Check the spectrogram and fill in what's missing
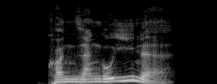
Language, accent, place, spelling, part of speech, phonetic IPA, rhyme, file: German, Germany, Berlin, konsanguine, adjective, [kɔnzaŋɡuˈiːnə], -iːnə, De-konsanguine.ogg
- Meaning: inflection of konsanguin: 1. strong/mixed nominative/accusative feminine singular 2. strong nominative/accusative plural 3. weak nominative all-gender singular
